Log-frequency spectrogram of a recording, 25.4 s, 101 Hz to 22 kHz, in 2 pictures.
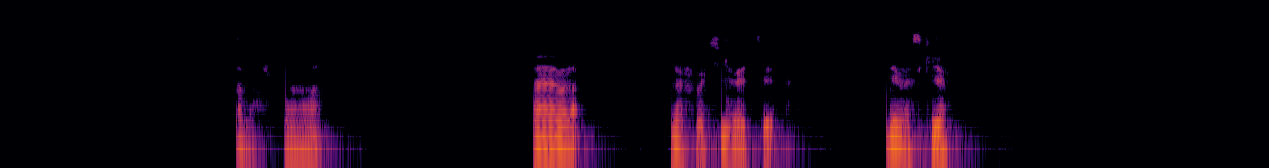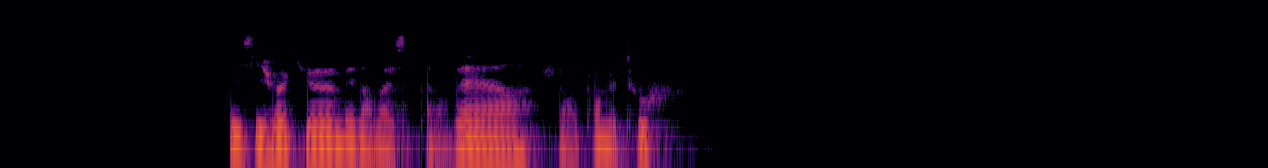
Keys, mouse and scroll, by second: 0.0-1.8 typing, 1.8 middle click, 3.1 click, 3.6-7.3 typing, 7.3 middle click, 8.4 w, 8.9 click, 11.1 click, 13.1 click, 15.3 click, 16.6 click, 21.0 right click, 22.2 click.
